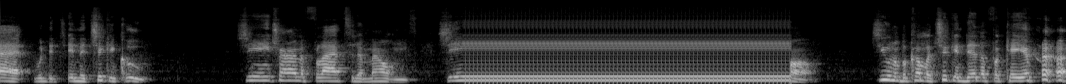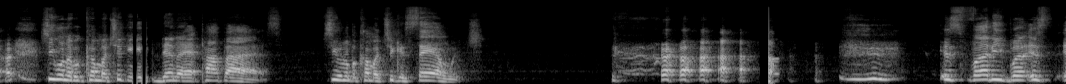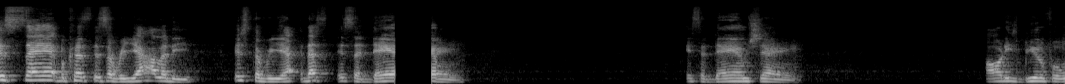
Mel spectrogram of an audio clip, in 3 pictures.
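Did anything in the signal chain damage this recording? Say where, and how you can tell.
Yes. At the driver or buffer stage, a system hang loop runs from 4.65 to 7.91 s. A single 40 ms slice repeats exactly, roughly eighty times, producing a rigid 25 Hz buzz. The host stalled while the hardware kept replaying the same ring buffer.

At the codec stage, corrupt frames were muted at 11.99 to 12.17 s, 18.25 to 18.46 s and 25.27 to 25.70 s. Each is an abrupt silent hole lasting several frame lengths, with timing preserved. The decoder rejected damaged frames and the player substituted silence.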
